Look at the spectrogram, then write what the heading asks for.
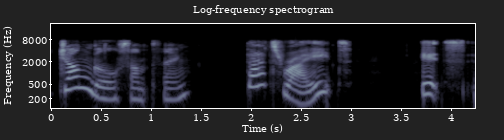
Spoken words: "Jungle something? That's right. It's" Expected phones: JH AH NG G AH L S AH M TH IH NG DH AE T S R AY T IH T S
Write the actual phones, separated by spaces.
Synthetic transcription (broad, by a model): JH AH NG G AH L S AH M TH IH NG DH AE T S R AY T IH T S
